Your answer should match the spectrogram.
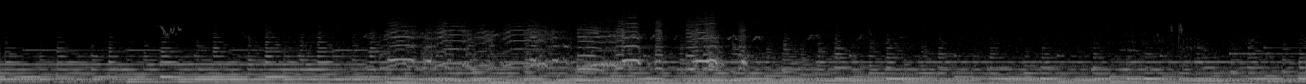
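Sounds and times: background music: 0.0 - 13.0
cranes calling: 1.7 - 12.7.

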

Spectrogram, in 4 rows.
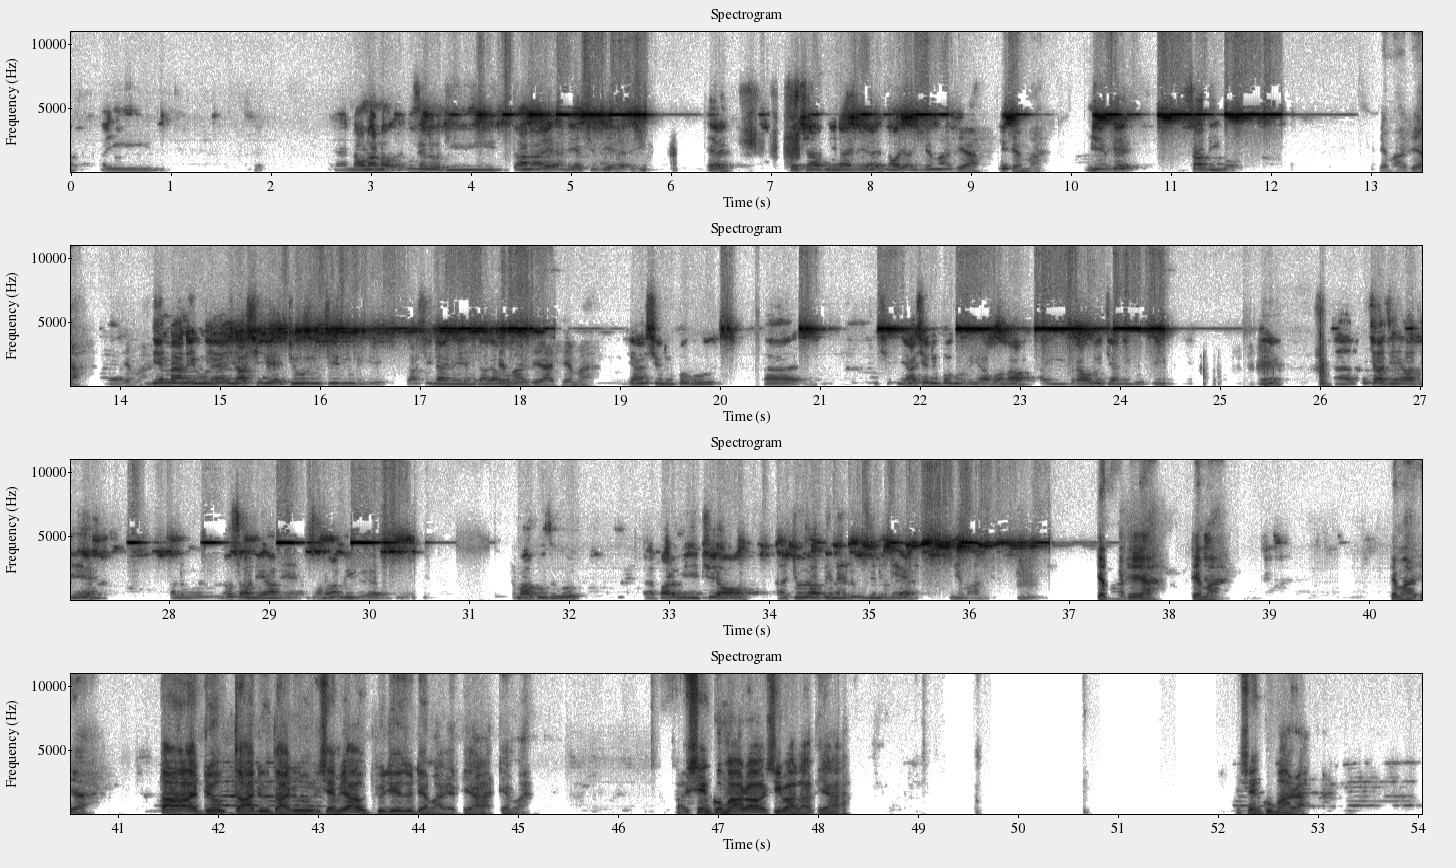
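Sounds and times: man speaking: 0.0 - 0.9, 2.7 - 5.8, 6.4 - 11.7, 13.1 - 20.9, 21.7 - 24.5, 25.4 - 27.4, 28.0 - 30.3, 31.4 - 32.1, 32.8 - 36.2, 37.3 - 38.6, 40.2 - 40.8, 41.4 - 45.1, 46.6 - 48.3, 52.2 - 54.0
high steady whistling tone: 2.9 - 12.2, 13.9 - 18.7, 19.4 - 37.5, 41.4 - 44.7.

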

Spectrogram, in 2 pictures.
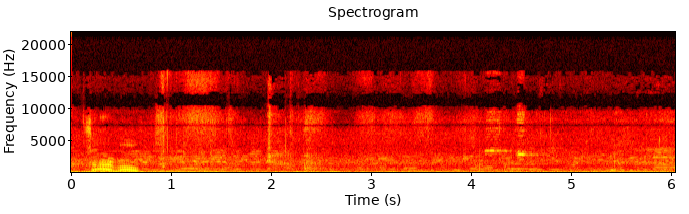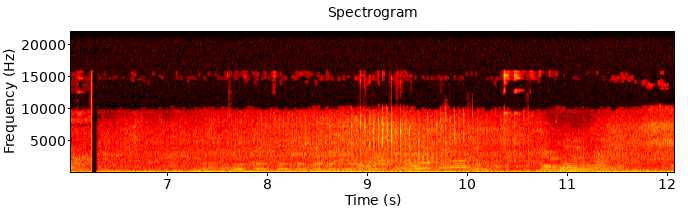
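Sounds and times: distant people talking: 0.1 - 12.0.

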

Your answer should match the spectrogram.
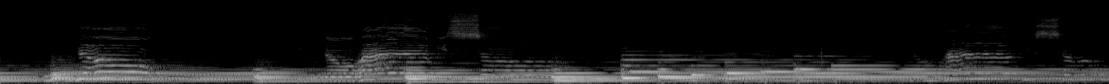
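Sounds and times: man singing: 0.0 - 1.8, 3.0 - 5.9, 9.1 - 11.0
upright piano chords: 0.0 - 11.0.

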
